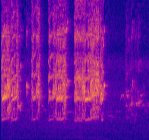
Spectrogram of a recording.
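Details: Lovebird that has begun singing steadily: three loud bursts of harsh, high, buzzy chattering, each under half a second, separated by short gaps, then a faint trailing chirp.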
